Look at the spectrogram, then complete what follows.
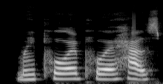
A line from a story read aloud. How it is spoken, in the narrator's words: Badger sighed sadly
